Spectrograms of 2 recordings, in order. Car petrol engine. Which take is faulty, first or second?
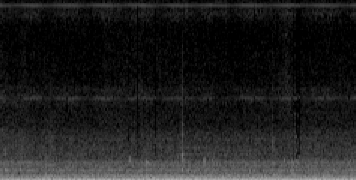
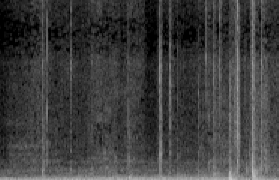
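second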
